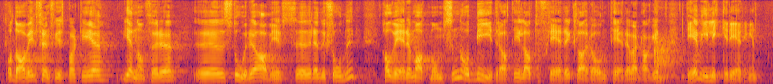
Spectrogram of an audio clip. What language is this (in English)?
Norwegian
